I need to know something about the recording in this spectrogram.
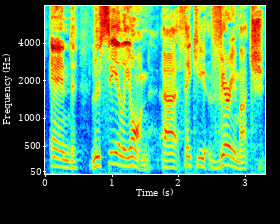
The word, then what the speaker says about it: Lucía: But technically, because you are Spanish, is it Lucía?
